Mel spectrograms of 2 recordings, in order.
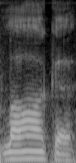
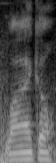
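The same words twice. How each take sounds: First: It is said in a southern English accent. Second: It is said in a northern English accent. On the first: "down south, it smells like kind of lager, la, ah" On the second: "What kind of Northern English is more? Lager would be lager"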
